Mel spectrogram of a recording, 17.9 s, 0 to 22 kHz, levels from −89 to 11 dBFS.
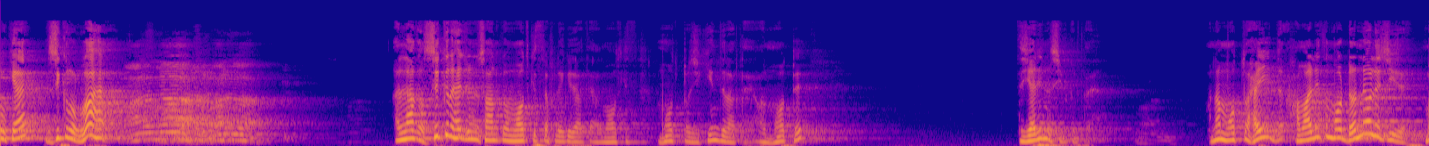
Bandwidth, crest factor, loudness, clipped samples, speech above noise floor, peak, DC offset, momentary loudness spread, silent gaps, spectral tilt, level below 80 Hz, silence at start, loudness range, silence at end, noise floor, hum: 12.5 kHz; 18 dB; -19 LUFS; under 0.1%; 53 dB; -2 dBFS; under 0.1%; 15 LU; none; -6.5 dB/octave; -42 dBFS; 0 s; 10 LU; 0 s; -71 dBFS; none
